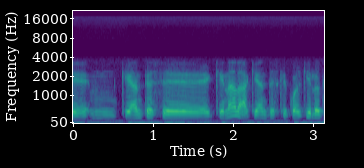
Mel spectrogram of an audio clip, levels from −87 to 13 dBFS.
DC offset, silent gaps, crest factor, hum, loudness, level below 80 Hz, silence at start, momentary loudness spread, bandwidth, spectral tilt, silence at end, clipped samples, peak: under 0.1%; none; 14 dB; none; -27 LUFS; -62 dBFS; 0 s; 8 LU; 17.5 kHz; -5.5 dB/octave; 0 s; under 0.1%; -12 dBFS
